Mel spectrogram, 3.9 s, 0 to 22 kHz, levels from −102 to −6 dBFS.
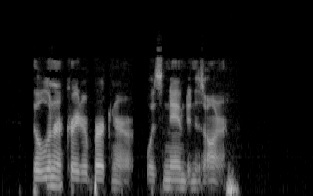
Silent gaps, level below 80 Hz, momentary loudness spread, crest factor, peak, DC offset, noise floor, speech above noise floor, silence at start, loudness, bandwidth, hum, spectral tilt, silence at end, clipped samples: none; -58 dBFS; 9 LU; 22 dB; -22 dBFS; under 0.1%; under -90 dBFS; over 48 dB; 0.4 s; -42 LUFS; 9.4 kHz; none; -4 dB/octave; 0.95 s; under 0.1%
